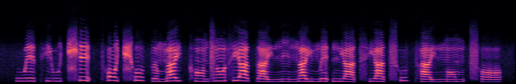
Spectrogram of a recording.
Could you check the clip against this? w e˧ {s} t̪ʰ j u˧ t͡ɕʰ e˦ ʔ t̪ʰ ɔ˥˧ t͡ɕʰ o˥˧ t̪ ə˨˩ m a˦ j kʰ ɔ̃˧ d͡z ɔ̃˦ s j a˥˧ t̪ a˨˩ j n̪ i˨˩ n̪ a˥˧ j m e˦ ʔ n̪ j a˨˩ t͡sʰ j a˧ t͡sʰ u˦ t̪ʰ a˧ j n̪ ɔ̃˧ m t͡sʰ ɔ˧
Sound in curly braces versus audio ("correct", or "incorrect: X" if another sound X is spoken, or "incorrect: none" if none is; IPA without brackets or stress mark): incorrect: none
